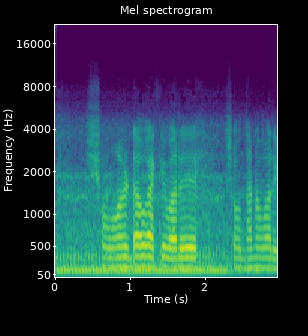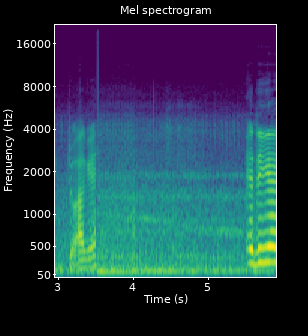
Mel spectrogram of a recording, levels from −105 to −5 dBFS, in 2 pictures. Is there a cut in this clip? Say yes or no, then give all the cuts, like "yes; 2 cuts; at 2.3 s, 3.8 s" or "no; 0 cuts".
yes; 1 cut; at 3.7 s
